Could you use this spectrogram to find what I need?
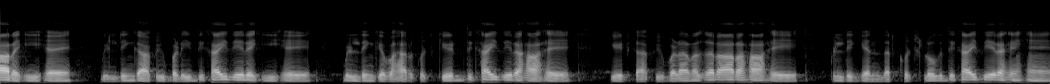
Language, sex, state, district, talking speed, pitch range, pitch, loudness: Hindi, male, Uttar Pradesh, Varanasi, 200 wpm, 90-105 Hz, 90 Hz, -25 LUFS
